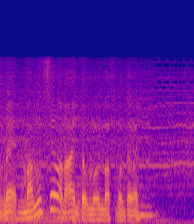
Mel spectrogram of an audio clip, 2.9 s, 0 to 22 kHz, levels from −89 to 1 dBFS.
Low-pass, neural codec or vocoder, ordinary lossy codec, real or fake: none; codec, 16 kHz, 0.9 kbps, LongCat-Audio-Codec; none; fake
